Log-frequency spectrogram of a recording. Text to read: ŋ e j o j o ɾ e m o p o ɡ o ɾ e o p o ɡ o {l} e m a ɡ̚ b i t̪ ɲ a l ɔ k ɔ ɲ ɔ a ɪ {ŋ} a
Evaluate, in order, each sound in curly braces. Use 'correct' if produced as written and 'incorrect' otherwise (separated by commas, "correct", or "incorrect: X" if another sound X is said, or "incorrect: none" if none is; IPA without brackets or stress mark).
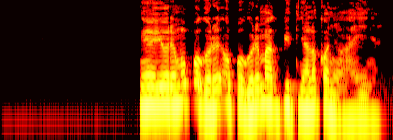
incorrect: ɾ, incorrect: ɲ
